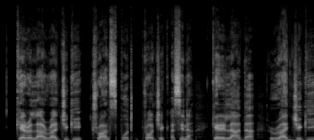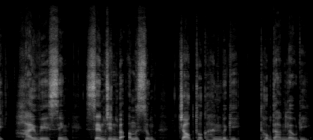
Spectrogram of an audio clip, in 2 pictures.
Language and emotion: Manipuri, neutral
